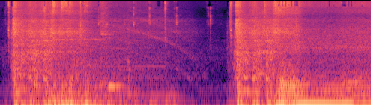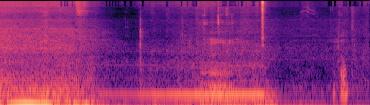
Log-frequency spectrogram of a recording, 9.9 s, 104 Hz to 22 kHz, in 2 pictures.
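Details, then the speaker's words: Rebuilt Honda K24 in a CRX on first start after reassembly catches and runs rough with uneven low rumbles, then dies twice even with the accelerator held down; will not hold idle, cause unknown, before a base map was installed. "she wanted to go turned on for a second stall it all by itself try it again okay uh I'm not sure why she's turning off by herself"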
